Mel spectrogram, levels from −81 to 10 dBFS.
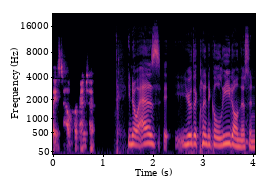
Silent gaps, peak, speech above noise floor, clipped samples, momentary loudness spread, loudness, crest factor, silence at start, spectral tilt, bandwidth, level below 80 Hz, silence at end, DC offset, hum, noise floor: none; -10 dBFS; 23 dB; under 0.1%; 12 LU; -24 LUFS; 14 dB; 0 s; -4 dB/octave; 16.5 kHz; -56 dBFS; 0 s; under 0.1%; none; -47 dBFS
